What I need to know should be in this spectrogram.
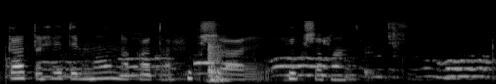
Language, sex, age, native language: Icelandic, female, 11, Icelandic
